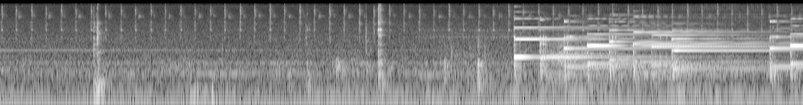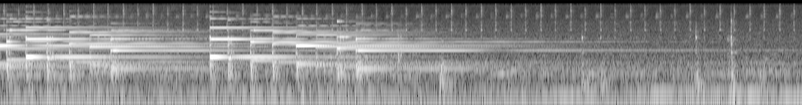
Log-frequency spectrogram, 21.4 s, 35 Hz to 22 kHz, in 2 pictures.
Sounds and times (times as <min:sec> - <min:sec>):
Tick-tock: 0:00.0 - 0:21.4
Music: 0:06.8 - 0:19.2.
